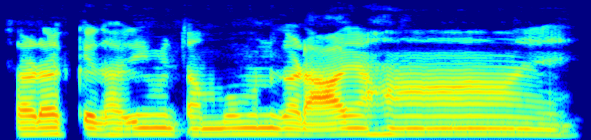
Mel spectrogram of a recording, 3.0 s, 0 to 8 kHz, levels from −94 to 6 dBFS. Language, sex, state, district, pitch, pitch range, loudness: Sadri, male, Chhattisgarh, Jashpur, 130 Hz, 125-130 Hz, -22 LUFS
